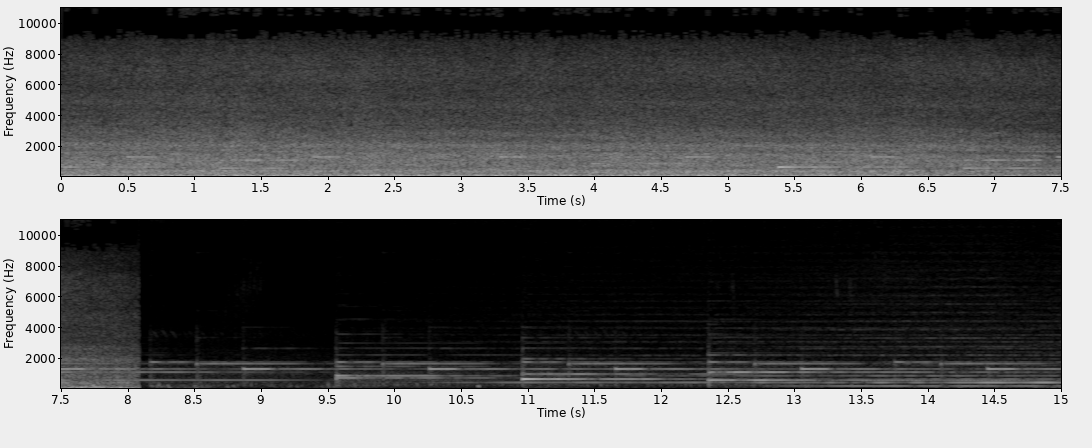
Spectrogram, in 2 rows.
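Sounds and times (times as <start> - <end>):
train wheels rumbling on rails: 0.0 - 8.1
faint bell-like music notes: 0.0 - 15.0.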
